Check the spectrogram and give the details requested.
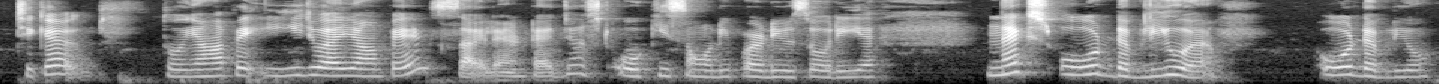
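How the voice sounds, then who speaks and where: Slow, higher-pitched woman teaching phonics. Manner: slow, sounding out letters and words one by one. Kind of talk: phonics lesson.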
